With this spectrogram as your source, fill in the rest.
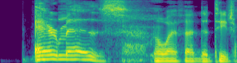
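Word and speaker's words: Hermès: Hermes, my wife had to teach me how to pronounce that.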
